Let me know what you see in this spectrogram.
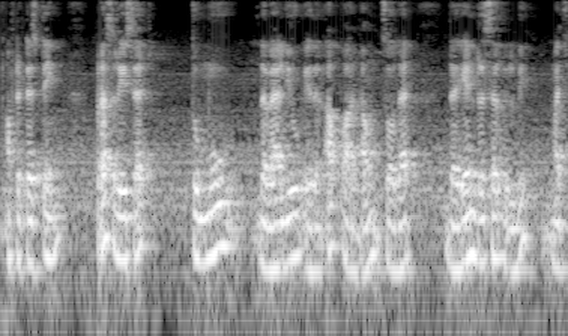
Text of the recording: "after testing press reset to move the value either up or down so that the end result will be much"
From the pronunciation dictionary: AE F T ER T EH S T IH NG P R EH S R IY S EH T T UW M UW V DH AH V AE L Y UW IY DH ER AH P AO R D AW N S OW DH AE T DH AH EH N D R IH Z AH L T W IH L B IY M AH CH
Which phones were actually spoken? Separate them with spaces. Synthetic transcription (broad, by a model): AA F T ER T EH S T IH NG P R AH S R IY S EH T T UW M UW V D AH V AE L Y UW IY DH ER AH P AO R D AW N S OW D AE T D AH EH N D R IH S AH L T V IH L B IY M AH CH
